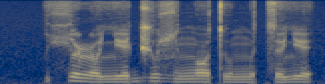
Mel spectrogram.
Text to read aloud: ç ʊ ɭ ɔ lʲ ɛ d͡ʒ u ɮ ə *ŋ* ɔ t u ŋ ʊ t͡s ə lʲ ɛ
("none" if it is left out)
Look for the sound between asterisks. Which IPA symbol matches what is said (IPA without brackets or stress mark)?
ŋ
